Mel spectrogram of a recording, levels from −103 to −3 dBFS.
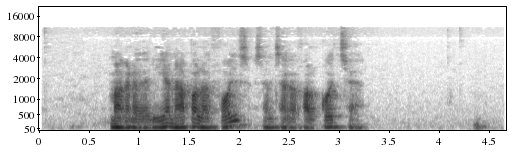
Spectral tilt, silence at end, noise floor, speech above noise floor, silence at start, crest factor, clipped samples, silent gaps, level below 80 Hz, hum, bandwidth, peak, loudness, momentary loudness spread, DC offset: -7.5 dB/octave; 0.2 s; -66 dBFS; 41 dB; 0.7 s; 20 dB; under 0.1%; none; -46 dBFS; none; 11 kHz; -8 dBFS; -27 LUFS; 11 LU; under 0.1%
